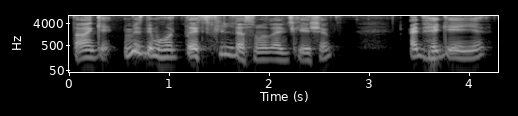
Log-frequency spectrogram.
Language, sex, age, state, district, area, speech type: Kashmiri, male, 30-45, Jammu and Kashmir, Bandipora, rural, spontaneous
